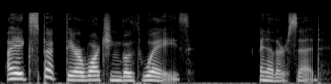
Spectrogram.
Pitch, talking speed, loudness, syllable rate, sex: 205 Hz, 165 wpm, -17 LUFS, 5.7 syllables/s, female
